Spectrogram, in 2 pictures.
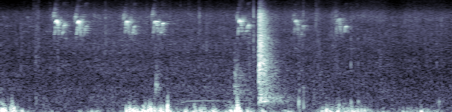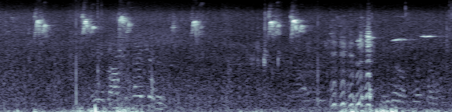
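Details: Pateri goats, two does with four kids, kept for goat farming; short wavering bleats surface mid-clip and near the end, mixed with people talking and repeated low thumping knocks.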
